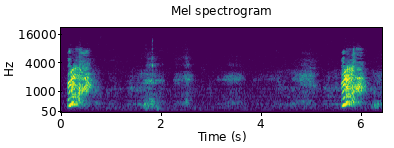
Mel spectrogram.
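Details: Two sharp, explosive sneezes about five seconds apart with soft snuffling breaths between; sneezing, possibly from a dog.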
